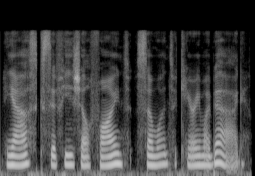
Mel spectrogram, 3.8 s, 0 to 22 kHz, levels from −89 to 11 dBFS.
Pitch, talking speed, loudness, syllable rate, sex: 180 Hz, 190 wpm, -18 LUFS, 3.9 syllables/s, female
